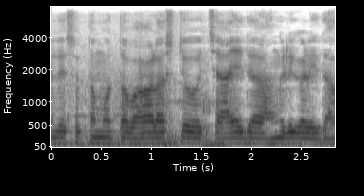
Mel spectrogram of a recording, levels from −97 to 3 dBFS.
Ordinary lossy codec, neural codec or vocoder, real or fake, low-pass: none; none; real; 7.2 kHz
